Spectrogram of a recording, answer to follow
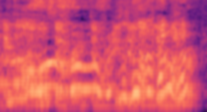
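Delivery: laughing reassurance to her friend. Real, not acted. Reassuring her friend the story ends soon, laughing.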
